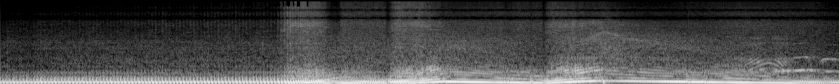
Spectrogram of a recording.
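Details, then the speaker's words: Turbo Honda Civic D16Y7 1.6L SOHC non-VTEC on first start, eBay 0.63 A/R turbo, 8 lb wastegate spring, 240cc injectors, stock ECU untuned, idle about 750: three quick revs, pitch climbs and falls cleanly, rising whistle; healthy turbo spool making boost. "that sounded pretty insane definitely pushing out some boost"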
